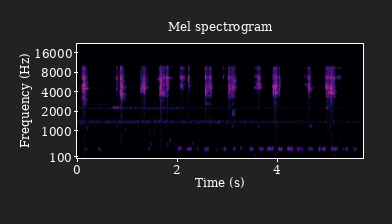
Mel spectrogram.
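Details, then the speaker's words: Ceiling fan making noise before bearing service: faint uneven ticking and light rattles over the soft steady hum, pointing to a dry worn bearing; left unfixed, coil may heat and the fan burn out. "क्या आपके घर कभी पंखा इस तरीके से आवाज़ करता है? यदि आवाज़ करता है तो तुरंत बनवाइए दोस्तों, नहीं तो ये पंखा बहुत ही जल्द जल जाएगा।"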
